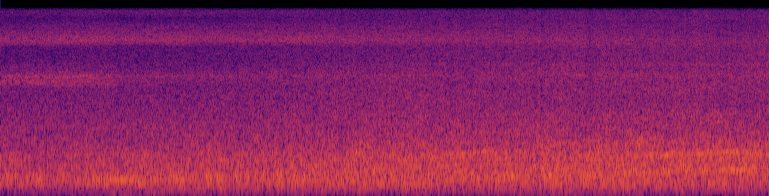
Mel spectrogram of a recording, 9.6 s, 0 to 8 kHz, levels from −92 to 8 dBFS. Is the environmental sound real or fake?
real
